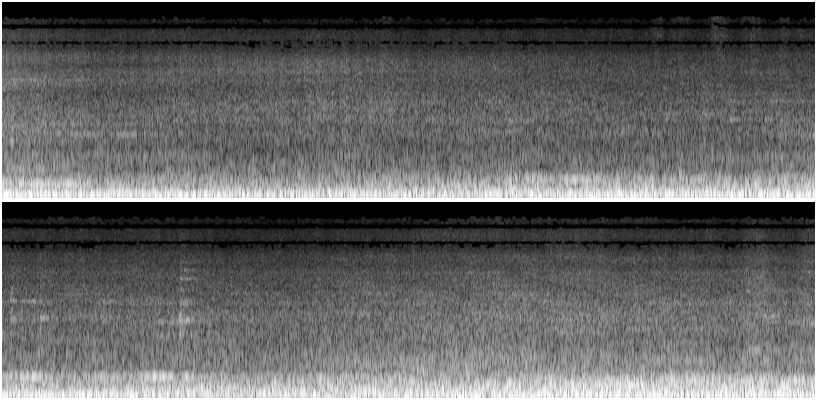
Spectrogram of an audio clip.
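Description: Diesel-hauled freight train passing close by: a steady, loud low rumble.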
